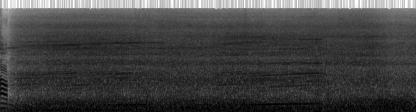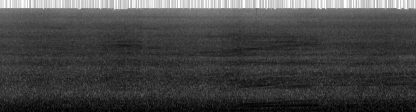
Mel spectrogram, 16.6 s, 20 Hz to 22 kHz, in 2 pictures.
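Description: KTM 890 Duke R's parallel-twin engine pulling hard at highway speed under heavy wind rush on the helmet microphone. The engine note rises twice as the bike accelerates.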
